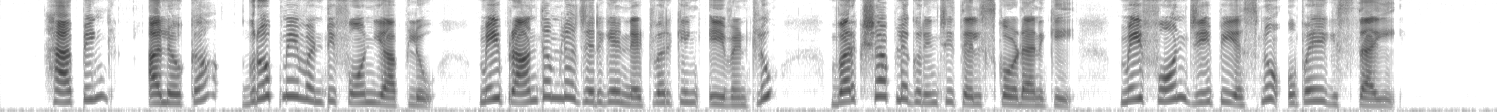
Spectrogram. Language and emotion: Telugu, neutral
